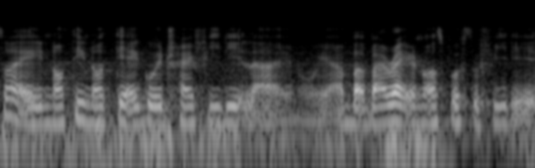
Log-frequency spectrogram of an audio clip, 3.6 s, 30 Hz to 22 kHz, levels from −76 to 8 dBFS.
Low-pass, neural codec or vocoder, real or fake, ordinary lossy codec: 7.2 kHz; none; real; none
